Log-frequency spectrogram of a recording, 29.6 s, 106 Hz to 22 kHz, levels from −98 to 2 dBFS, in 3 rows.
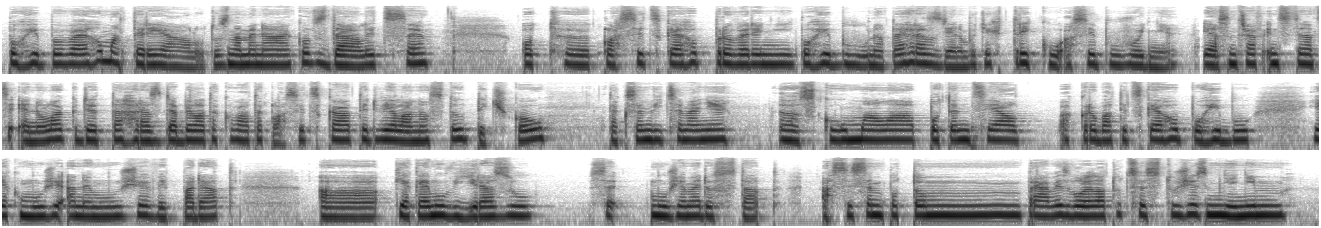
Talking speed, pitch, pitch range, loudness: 135 wpm, 230 Hz, 220-240 Hz, -18 LUFS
